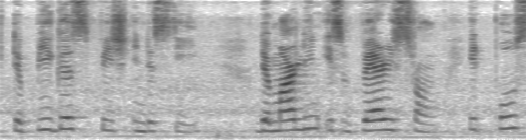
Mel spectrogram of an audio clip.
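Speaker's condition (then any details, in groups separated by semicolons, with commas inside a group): No condition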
